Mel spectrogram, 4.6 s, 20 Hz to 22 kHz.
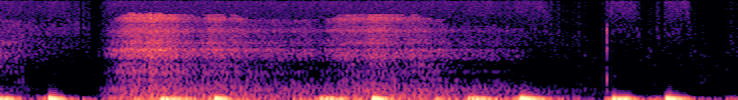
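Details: Male ASMR sleep-aid recording of heartbeat and breathing: soft, low paired thumps at about 65 beats a minute, regular, with slow breathing in the background; a normal heartbeat.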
